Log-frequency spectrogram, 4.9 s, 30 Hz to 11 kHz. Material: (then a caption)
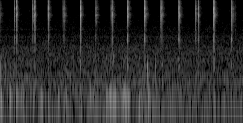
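Selenite. A selenite crystal is tapped in a steady, quick rhythm, giving 14 short, dry, bright clicks with almost no low end and no ring after each tap. A faint low hum sits underneath.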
